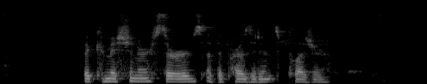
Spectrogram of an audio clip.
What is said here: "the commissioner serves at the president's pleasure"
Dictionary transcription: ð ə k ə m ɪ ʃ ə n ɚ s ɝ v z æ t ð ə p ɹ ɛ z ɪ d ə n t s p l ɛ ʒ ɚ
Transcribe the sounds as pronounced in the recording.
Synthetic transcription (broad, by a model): ð ə k ə m ɪ ʃ ə n ɚ s ɝ v z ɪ t ð ə p ɹ ɛ z ɪ d ə n t s p l ɛ ʒ ɚ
